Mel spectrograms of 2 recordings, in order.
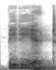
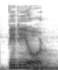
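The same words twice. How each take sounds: First: পিরিয়ড as pi-ri-ET; পিরিয়ড ending in -et, not -od; correct pronunciation. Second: পিরিয়ড as pi-ri-OD; everyday পিরিয়ড ending in -od; common mispronunciation. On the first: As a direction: say পিরিয়ড with a short e in the last syllable. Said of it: "এটার সঠিক উচ্চারণ হলো". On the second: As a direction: say পিরিয়ড with an o in the last syllable. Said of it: "আমরা অনেকে এভাবে বলি". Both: Shown as a demonstration.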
